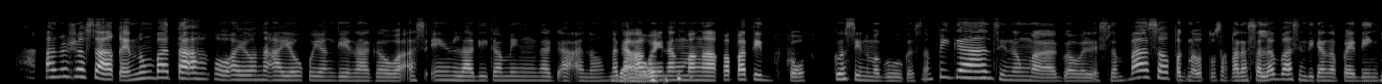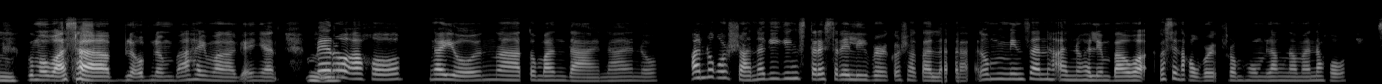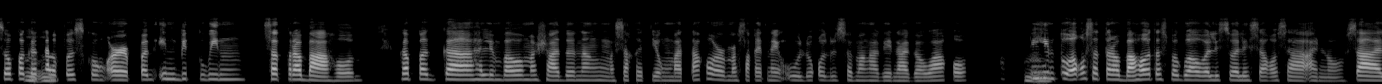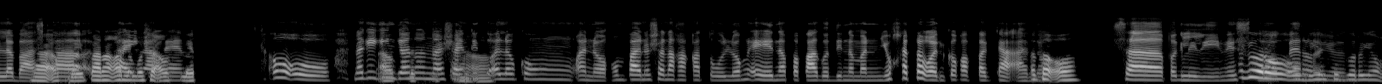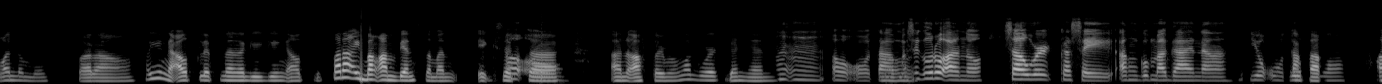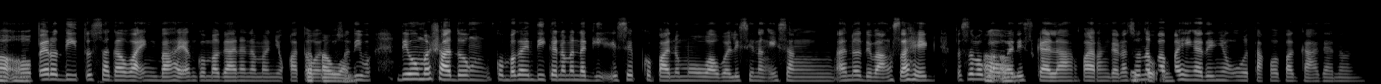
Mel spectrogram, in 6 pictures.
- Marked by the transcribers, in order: chuckle; tapping
- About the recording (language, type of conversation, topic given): Filipino, unstructured, Anong gawaing-bahay ang pinakagusto mong gawin?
